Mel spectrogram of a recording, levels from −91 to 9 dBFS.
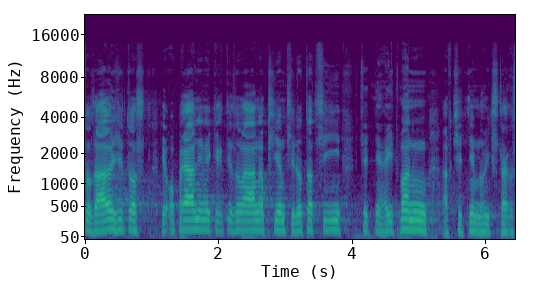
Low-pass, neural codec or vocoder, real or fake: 14.4 kHz; vocoder, 44.1 kHz, 128 mel bands every 256 samples, BigVGAN v2; fake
